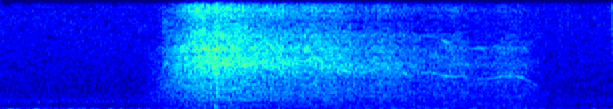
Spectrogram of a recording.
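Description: A slow, steady inhale through the nose during a calm guided breathing exercise, soft, rising into a breathy hiss that lasts about a second and a half before fading out. No talking.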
